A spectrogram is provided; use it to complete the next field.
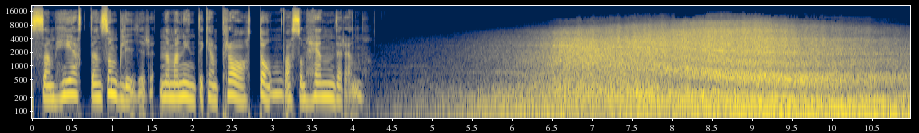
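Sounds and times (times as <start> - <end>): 
speech: 0.0 - 4.3
airplane engine roar during takeoff: 4.3 - 10.9.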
